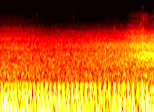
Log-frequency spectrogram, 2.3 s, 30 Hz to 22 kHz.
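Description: Zontes 350E scooter's single-cylinder engine running at low speed while riding slowly through traffic: a steady low rumble with a fast even firing pulse, over a constant noise of road and air.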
